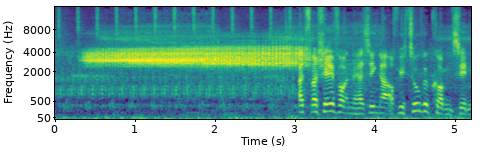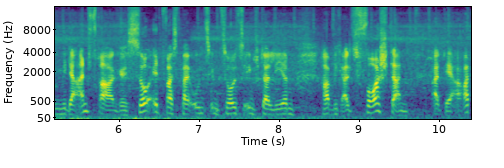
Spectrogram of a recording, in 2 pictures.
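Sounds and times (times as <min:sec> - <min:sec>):
chorus of birds: 0:00.0 - 0:03.6
faint regular ticking pulse: 0:00.0 - 0:10.3
insect chorus: 0:00.0 - 0:10.3
low rumbling outdoor background: 0:00.0 - 0:10.3
saddle bush-cricket stridulating in a high-pitched buzz: 0:00.0 - 0:10.3
speech: 0:03.0 - 0:10.3.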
